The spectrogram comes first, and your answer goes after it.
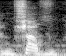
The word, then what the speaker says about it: Ntsavu: Donc, au lieu de dire Ésaü, le Aïn n'est pas prononcé, donc il reste juste le SV, le S et le Vav. Or, le Vav a le son de quoi? De OU. Donc, les Bantous prononcent ça bien, Ntsavu.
